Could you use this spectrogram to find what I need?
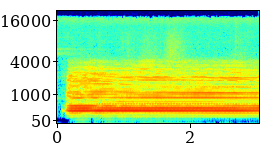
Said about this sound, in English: As you can tell, that's a foghorn. It makes a difference.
